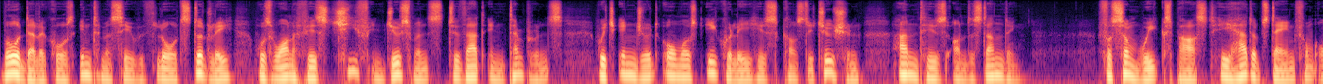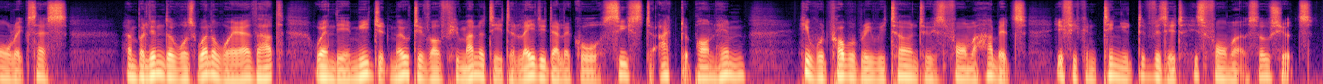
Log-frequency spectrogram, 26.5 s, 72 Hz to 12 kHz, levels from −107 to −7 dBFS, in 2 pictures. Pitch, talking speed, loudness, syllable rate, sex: 95 Hz, 160 wpm, -20 LUFS, 5.5 syllables/s, male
